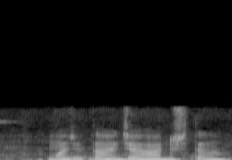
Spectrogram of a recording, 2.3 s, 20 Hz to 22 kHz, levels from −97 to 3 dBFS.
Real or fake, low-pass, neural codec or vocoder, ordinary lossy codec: real; 7.2 kHz; none; MP3, 48 kbps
